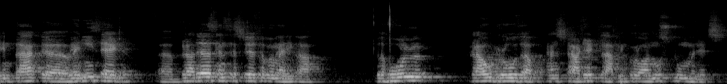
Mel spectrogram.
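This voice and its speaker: A man with an Indian accent speaks at a fairly quick pace. His fairly high pitch stays flat and monotone. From India, Uttarakhand. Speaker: exam candidate. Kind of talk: mock interview. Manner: hesitant, many fillers; fast.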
